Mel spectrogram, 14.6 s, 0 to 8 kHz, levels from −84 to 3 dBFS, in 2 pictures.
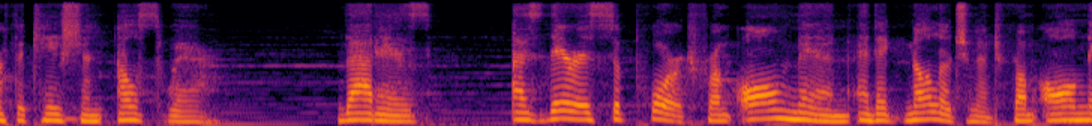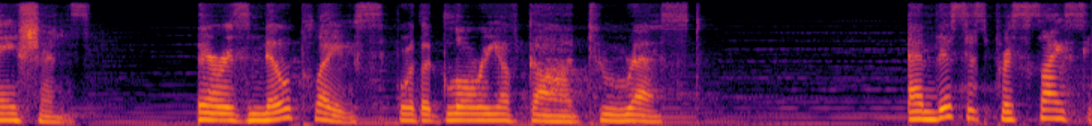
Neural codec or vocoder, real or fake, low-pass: codec, 32 kHz, 1.9 kbps, SNAC; fake; 7.2 kHz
